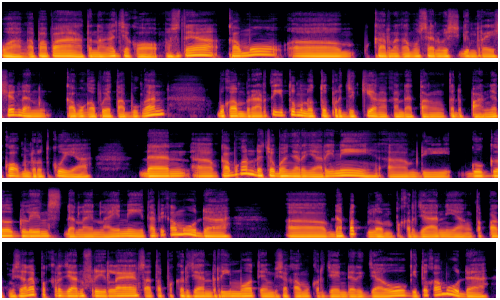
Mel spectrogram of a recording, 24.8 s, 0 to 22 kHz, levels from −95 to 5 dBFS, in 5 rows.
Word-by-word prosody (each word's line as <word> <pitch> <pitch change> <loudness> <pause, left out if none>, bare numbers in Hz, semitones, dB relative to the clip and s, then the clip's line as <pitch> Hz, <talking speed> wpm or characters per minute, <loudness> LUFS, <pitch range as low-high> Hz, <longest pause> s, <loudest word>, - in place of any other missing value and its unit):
Wah, 95 -6 +3
nggak 90 +2 -3
papa, 110 -2 +3
tenang 100 0 0
aja 115 -2 0
kok, 85 -3 -1
maksudnya 145 - +2
kamu, 175 +10 +1
mmm, 110 -2 +2 0.3
karena 110 0 +1
kamu 105 +1 0
sandwich 110 -1 0
generation 110 +8 0
dan 110 -3 +1 0.2
kamu 110 +1 0
nggak 105 -1 0
punya 105 -2 +2
tabungan, 105 - +1 0.6
bukan 120 -2 +2
berarti 110 +9 0
itu 155 +5 0
menutup 115 -7 +2
rezeki 105 +3 +1
yang 95 - -1
akan 95 +1 -3
datang 90 0 -3 0.2
ke 100 - -2
depannya 90 +1 -2
kok, 130 +4 +2
menurutku 100 +3 0
ya. 90 -3 -1 0.5
Dan, 115 +2 +2
eee, 115 0 -1
kamu 125 +7 +1
kan 245 - +3
udah 135 - +4
coba 120 -2 +3
nyari-nyari 105 -1 +1
nih, 135 -7 +2
mmm, 95 0 -3
di 95 0 -3 0.2
Google, 120 +2 +1
Glints, 115 0 0
dan 100 -2 -2
lain-lain 95 +2 -2
nih, 120 -2 +1
tapi 125 +2 -4
kamu 105 +6 +2
udah, 105 -3 +1 0.7
eee, 100 -1 +1
dapat 115 - 0
belum 90 -4 -2
pekerjaan 100 +1 -3
yang 90 -2 -4
tepat 110 -1 -3
misalnya 125 +11 +2
pekerjaan 125 -6 0
freelance 125 +1 +2
atau 110 +1 -4
pekerjaan 110 -1 -1
remot 115 +1 +1
yang 105 -3 -1
bisa 95 - -6
kamu 105 0 -1
kerjain 100 +1 -3
dari 100 -1 -1
jauh 105 +8 +1
gitu 110 +7 -2
kamu 200 +8 +2
udah, 100 -3 -1
110 Hz, 170 wpm, -22 LUFS, 100-120 Hz, 0.7 s, udah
